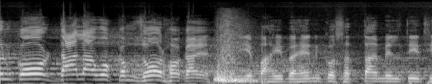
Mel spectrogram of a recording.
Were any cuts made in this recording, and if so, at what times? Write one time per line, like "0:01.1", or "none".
0:02.4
